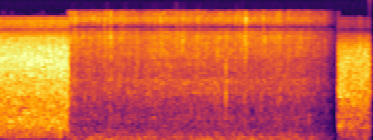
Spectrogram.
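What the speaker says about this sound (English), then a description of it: "It is still raining, but I think it has slowed down considerably" Steady rain drums on a tent during a multi-day backpacking trip on the Rockwall Trail in the Canadian Rockies, a dense continuous patter close overhead with a sudden loud burst of rustling at the start and end.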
